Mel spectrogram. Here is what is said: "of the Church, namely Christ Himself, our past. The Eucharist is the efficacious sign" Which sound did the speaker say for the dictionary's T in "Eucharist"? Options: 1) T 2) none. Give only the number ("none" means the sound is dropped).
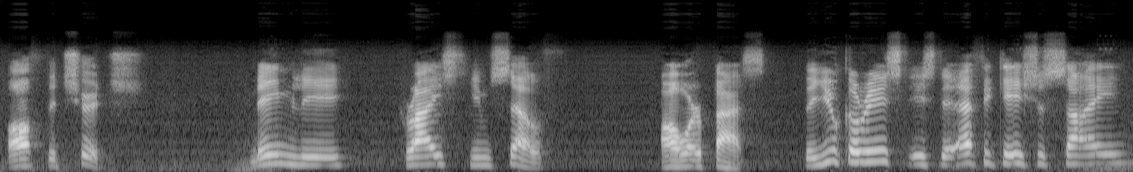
1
